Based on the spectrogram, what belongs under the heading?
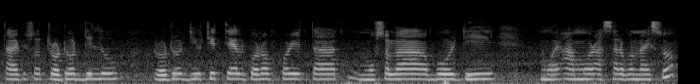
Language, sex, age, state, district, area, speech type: Assamese, female, 30-45, Assam, Nalbari, rural, spontaneous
